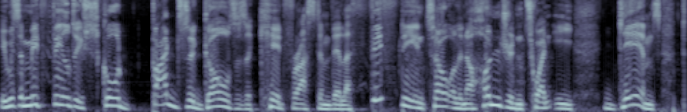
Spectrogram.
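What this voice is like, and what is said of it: Put-on Geordie accent. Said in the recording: “Don't know why I'm doing it in a Geordie accent”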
